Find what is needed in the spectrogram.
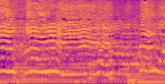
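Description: Loud Kurdish wedding dance music: a singer with heavy vibrato and ornamented, wavering melodic runs over amplified accompaniment with a sustained bass.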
